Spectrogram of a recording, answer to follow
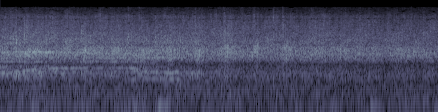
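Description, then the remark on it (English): Steady applause from an audience at a church service for teens who stepped on the stage, a dense, even wash of many hands clapping at once, sustained at a constant moderate level with no voices standing out. “Let's give a round of applause to those teens with the courage to step on the stage and serve God with the full hearts.”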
